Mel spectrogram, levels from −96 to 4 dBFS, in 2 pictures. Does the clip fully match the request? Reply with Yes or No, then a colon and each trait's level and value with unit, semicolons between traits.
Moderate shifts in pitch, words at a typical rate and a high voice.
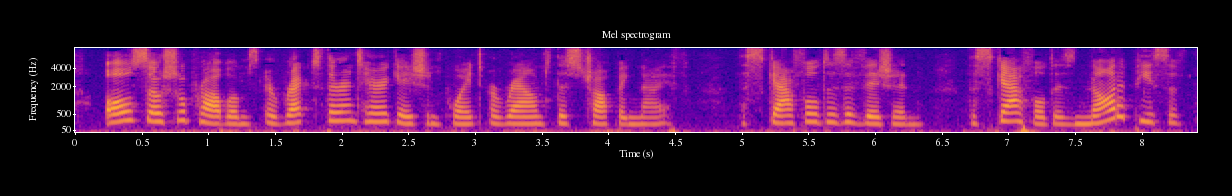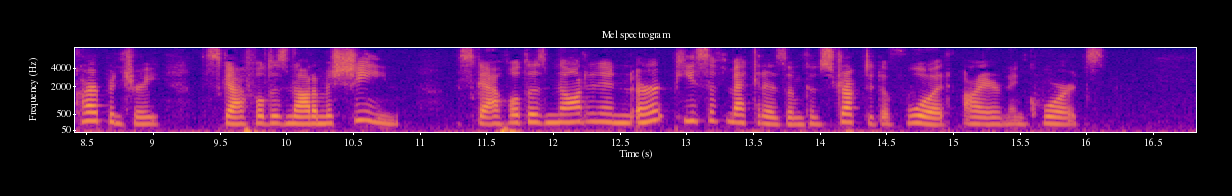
Yes: average, 4.0 semitones; average, 160 wpm; high, 220 Hz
